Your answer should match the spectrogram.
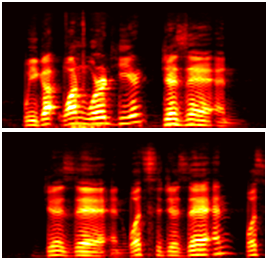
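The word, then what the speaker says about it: جزاءً: Many people say jaza. Ja. Many qurra, reciters. It's not ja. The minute you have it flowing, it's ja.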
